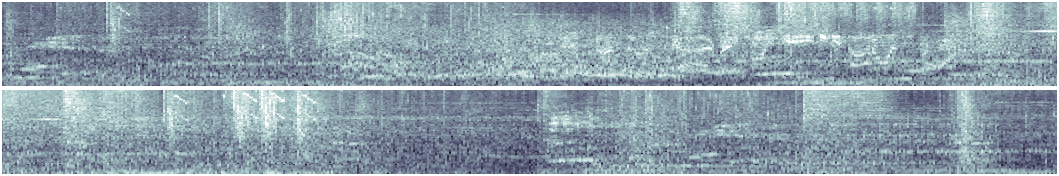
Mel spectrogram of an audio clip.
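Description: Heavy thuds land as bodies are struck and thrown.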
